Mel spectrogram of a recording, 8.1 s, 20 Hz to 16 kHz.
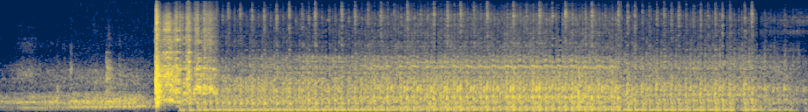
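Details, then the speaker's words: Citroën 2CV AZLP6 flat-twin after installing a centrifugal clutch: short, rattly old-style electric starter whirr (the car also has a pull starter), then the engine catches and runs evenly. Normal starter cranking. "ça fait un bruit de démarreur à l'ancienne donc en plus du démarreur à tirette"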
